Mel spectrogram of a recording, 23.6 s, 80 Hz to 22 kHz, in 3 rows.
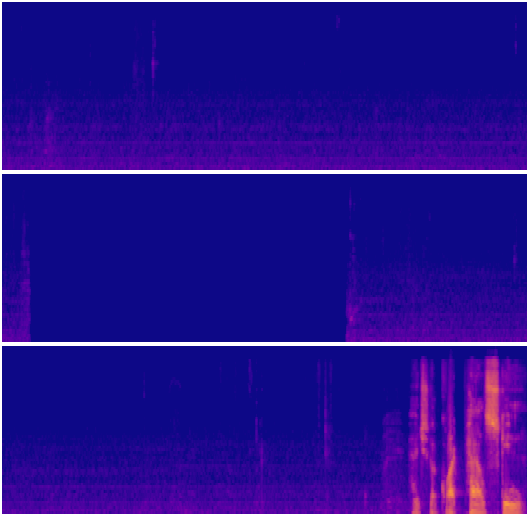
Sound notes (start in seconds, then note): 4.5 silence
